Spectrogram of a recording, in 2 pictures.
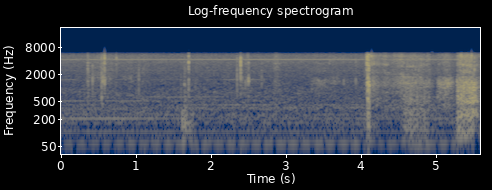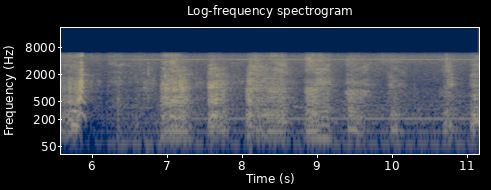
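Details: Indoors, a puppy starts with quiet thumps and sniffs, then breaks into a run of short, rasping growl bursts about once a second, uneven in spacing, over a steady low hum in the room.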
